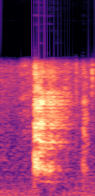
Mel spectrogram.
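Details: A single abrupt bark from one of two German Shepherds, Scooby and Roscoe, romping in the first snowfall of the year, with a faint shorter sound trailing after it over low background hiss.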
